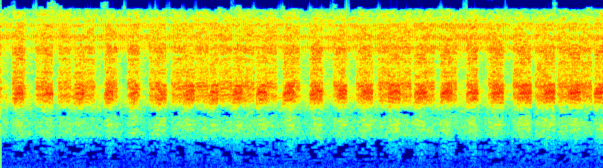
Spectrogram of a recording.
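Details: Cicadas in Provence, southern France, during summer: a high, sizzling buzz broken into slightly uneven pulses, about two or three per second, over a constant shrill background hum.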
